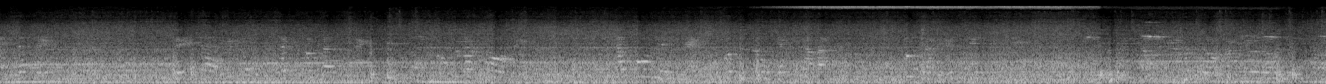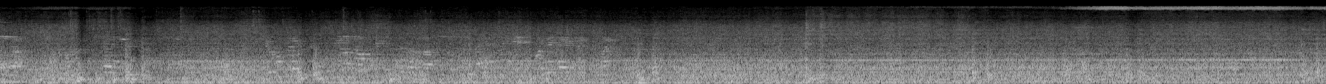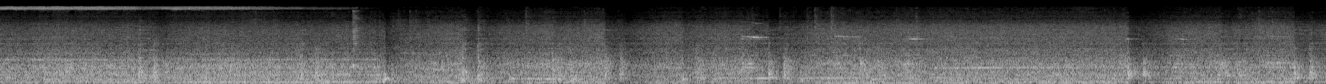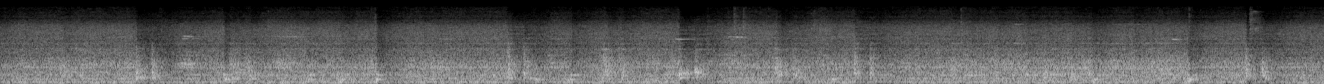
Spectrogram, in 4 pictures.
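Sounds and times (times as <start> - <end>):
wheel-on-rail noise: 7.3 - 14.8, 22.9 - 32.8.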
